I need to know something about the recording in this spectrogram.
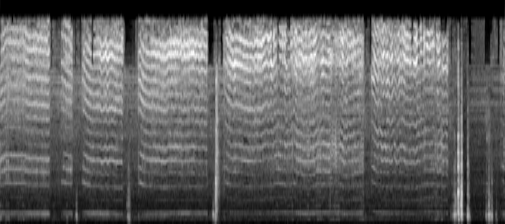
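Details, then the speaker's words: Dremel rotary tool polishing carbon from air-cooled VW Beetle (Baja Bug) cylinder head combustion chambers: a high whine that wavers, with sudden dropouts and crackly bursts; the tool runs rough and sounds close to failing, the user hoping it lasts. "smooth smooth chunky moving on man this things sounds so bad"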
